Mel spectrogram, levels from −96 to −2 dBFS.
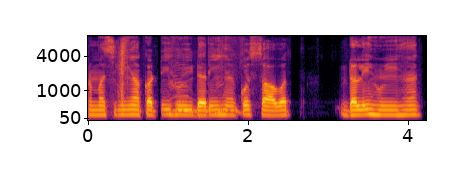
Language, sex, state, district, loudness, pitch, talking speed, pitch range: Hindi, male, Uttar Pradesh, Hamirpur, -21 LUFS, 130 Hz, 140 wpm, 130-135 Hz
